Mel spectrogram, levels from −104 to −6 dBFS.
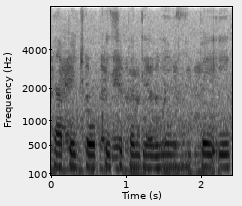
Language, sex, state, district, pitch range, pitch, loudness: Hindi, female, Haryana, Charkhi Dadri, 175-180 Hz, 175 Hz, -16 LUFS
